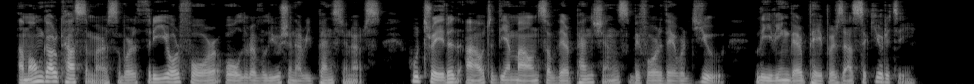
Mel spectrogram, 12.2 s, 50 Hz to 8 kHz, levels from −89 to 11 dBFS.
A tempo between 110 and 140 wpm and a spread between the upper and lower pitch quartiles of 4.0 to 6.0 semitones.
Yes: slow, 135 wpm; average, 4.4 semitones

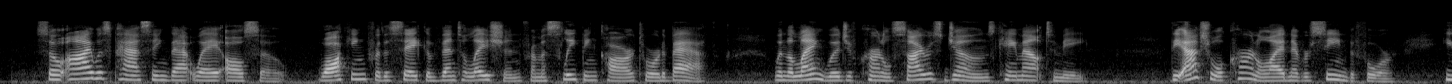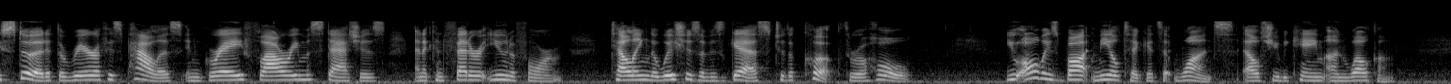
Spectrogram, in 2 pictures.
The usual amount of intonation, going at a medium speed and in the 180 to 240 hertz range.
Yes: average, 3.6 semitones; average, 160 wpm; high, 190 Hz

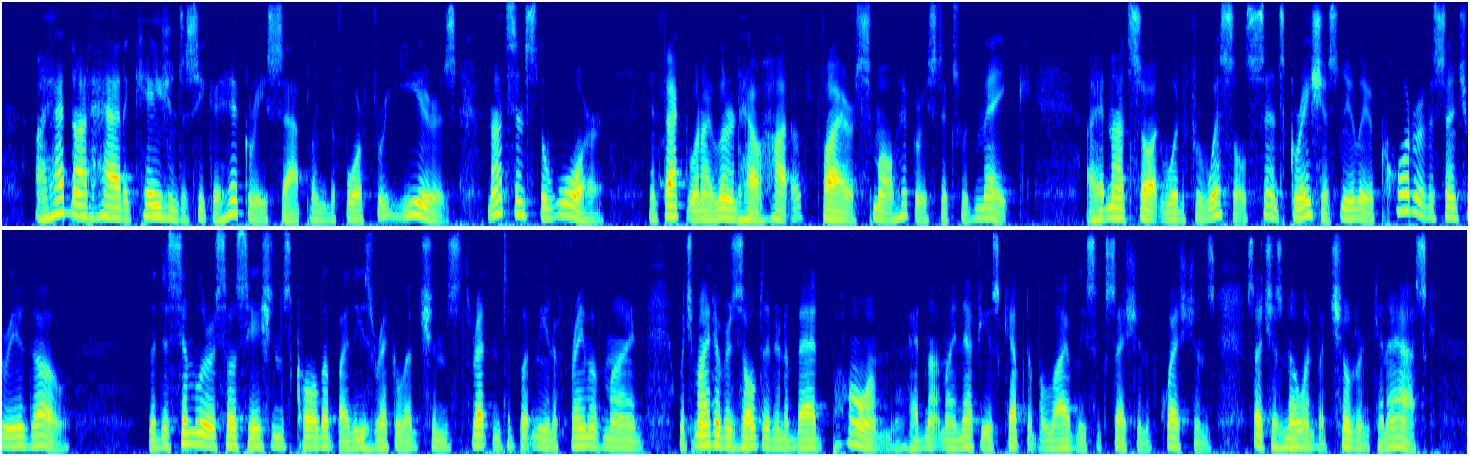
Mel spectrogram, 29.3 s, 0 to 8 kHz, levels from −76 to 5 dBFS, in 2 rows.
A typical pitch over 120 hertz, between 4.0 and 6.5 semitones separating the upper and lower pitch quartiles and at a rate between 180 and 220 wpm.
No: low, 115 Hz; average, 4.3 semitones; average, 185 wpm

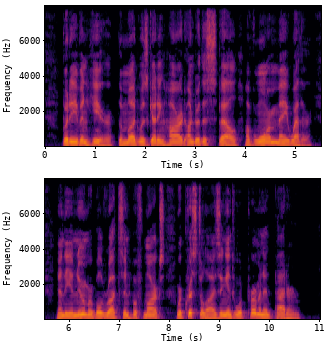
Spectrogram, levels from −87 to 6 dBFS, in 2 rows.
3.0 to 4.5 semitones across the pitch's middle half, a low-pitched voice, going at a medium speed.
No: narrow, 2.5 semitones; low, 130 Hz; average, 150 wpm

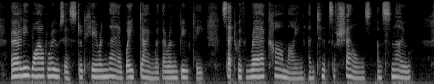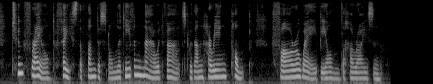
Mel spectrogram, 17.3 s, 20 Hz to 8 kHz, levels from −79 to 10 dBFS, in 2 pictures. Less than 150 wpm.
Yes: average, 140 wpm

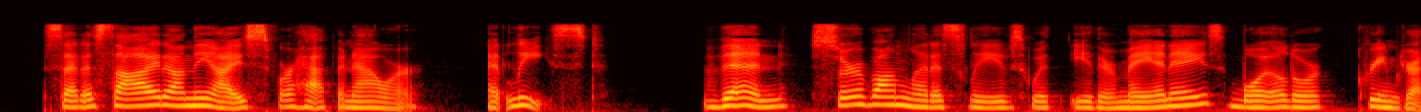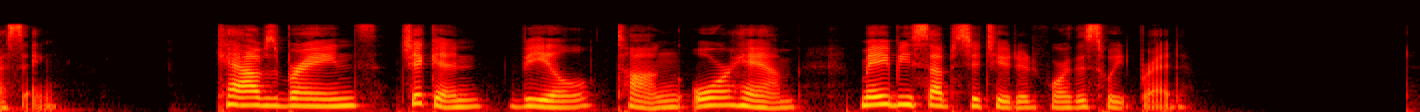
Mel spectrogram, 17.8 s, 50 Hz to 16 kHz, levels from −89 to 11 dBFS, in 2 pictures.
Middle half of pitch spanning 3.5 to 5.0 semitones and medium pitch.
Yes: average, 4.2 semitones; medium, 175 Hz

